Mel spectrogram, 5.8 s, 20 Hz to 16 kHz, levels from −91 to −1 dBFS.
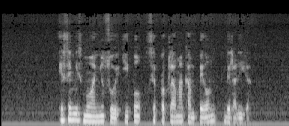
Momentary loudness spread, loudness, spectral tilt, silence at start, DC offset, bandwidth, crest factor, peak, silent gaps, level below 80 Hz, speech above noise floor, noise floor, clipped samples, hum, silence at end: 9 LU; -19 LUFS; -7 dB/octave; 1.15 s; under 0.1%; 11.5 kHz; 18 dB; -2 dBFS; none; -38 dBFS; 25 dB; -42 dBFS; under 0.1%; none; 0.65 s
